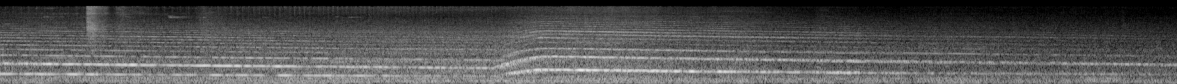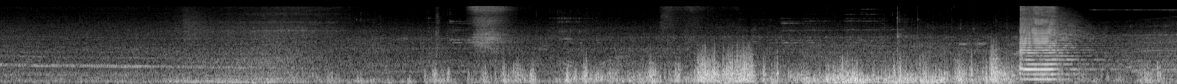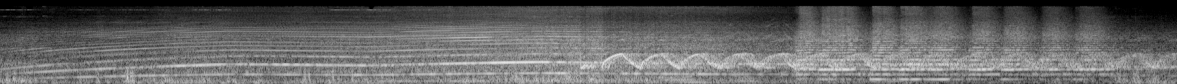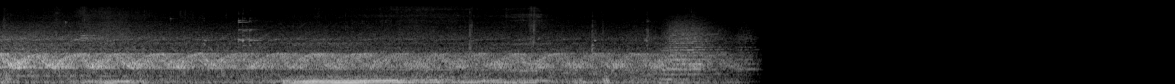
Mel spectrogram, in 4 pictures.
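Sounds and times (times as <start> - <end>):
fire engine horn blast: 0.0 - 3.9, 21.9 - 23.3, 23.9 - 36.8, 38.1 - 43.0
fire engine siren wailing: 0.0 - 16.3, 16.9 - 43.0.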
